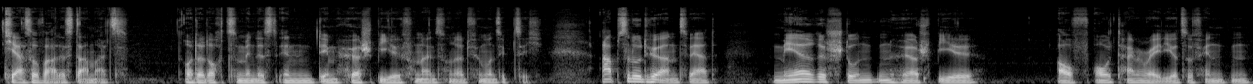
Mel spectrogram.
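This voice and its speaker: A man's voice: deep voice, steady tone, unhurried, dry recording. A man hosting a podcast with casual, chatty commentary and a wry, tongue-in-cheek manner. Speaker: podcast host.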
